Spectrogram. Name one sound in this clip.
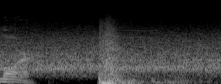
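A body slams heavily onto a wrestling mat with a thud.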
